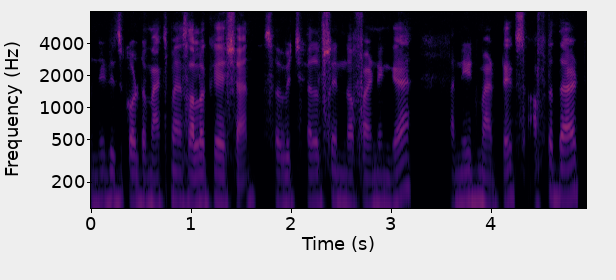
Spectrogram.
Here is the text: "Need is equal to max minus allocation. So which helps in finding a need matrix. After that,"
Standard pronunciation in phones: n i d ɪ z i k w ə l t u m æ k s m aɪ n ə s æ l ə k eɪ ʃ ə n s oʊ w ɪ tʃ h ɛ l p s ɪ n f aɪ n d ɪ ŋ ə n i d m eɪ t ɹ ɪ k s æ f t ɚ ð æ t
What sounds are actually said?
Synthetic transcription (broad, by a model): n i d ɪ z k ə l t u m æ k s m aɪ ə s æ l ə k eɪ ʃ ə n s oʊ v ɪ tʃ h ɛ l p s ɪ n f aɪ n d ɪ ŋ ə n i d m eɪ t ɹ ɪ k s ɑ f t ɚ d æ t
